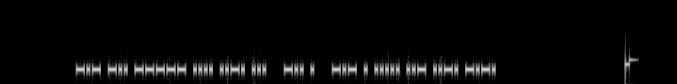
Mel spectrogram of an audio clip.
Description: Morse code, heard as a keyed tone, about 42 wpm, 700 Hz. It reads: KD0HFS DE KE5UFC
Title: USA Callsign DE Callsign - 6 Characters - 45wpm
